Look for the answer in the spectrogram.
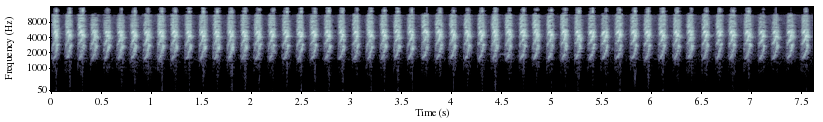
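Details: ['Male long-tailed shrike used as a lure recording; one continuous, very regular rapid chatter of harsh high notes, roughly three and a half per second, steady from start to finish.']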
